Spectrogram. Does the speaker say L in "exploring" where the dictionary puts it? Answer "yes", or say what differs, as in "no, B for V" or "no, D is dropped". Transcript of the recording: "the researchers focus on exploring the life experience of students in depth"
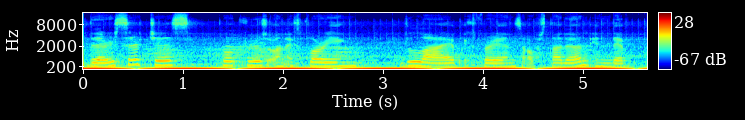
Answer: yes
